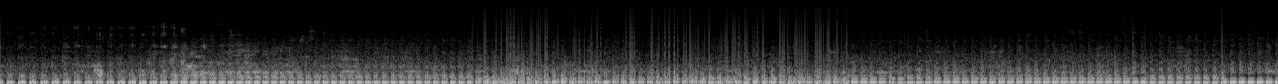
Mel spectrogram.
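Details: 1958 John Deere 420W two-cylinder tractor, cold start, probably starting to warm after early stumbling; deep slow even putt-putt about 220 beats a minute, no misses: normal smooth idle.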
